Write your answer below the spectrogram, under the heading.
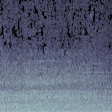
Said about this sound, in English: Now, admittedly, the air brakes still make their distinctive squeak. And unfortunately, there are other diesel buses off camera making noise, so you can't really appreciate the quiet operation of this bus.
